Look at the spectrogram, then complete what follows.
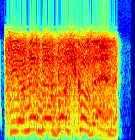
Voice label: voice message armor not pierce, crew tanks czech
